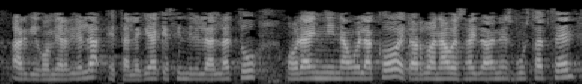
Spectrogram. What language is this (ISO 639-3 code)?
eus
